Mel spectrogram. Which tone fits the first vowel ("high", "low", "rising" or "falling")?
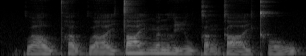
rising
